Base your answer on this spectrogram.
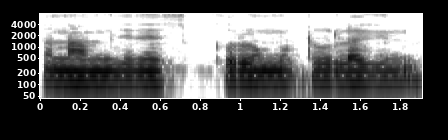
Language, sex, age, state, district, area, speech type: Santali, male, 18-30, Jharkhand, East Singhbhum, rural, spontaneous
